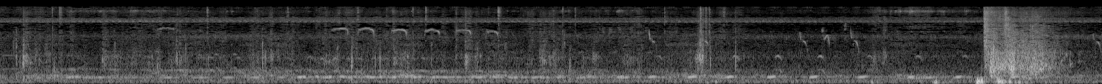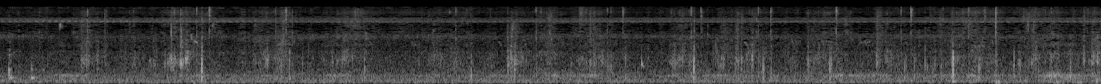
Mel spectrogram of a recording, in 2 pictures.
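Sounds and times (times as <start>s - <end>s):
bird hooting call: 0.0s - 9.8s.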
